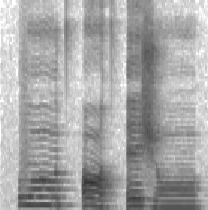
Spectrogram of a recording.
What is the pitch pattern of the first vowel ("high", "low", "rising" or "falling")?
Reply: high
